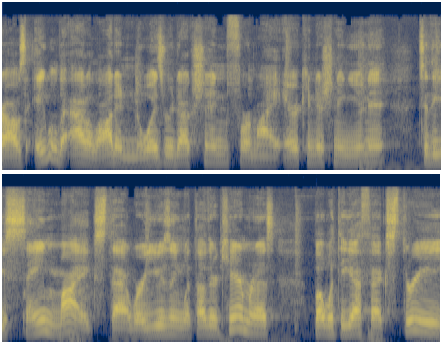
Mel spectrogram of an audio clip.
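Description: A man's voice: fairly high pitch, mellow. A man in his thirties hosting a camera gear tutorial, explaining settings step by step in a friendly way, recorded on clip-on wireless mics in a home living room. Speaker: host of a filmmaking gear channel.

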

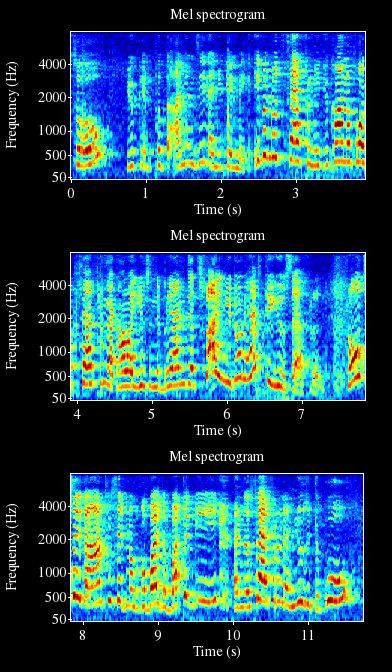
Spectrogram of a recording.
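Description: A woman's voice: very high voice, lively intonation, a little fast, few pauses, sharp tone. A middle-aged woman with a South African Indian English accent, chatting reassuringly as she demonstrates a recipe at home. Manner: chatty, reassuring, talks while cooking. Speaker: cooking show host. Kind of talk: casual cooking demonstration. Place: home kitchen, indoors. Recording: echoey kitchen with frying noise.

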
